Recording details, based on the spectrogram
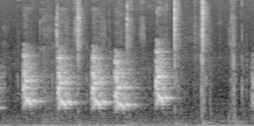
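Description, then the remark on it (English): A circuit-bent Baby Einstein toy piano plays a dog bark sound five times in quick, even succession, bright, followed by a few faint glitchy chirps and clicks. “And he's circuit bent a kid's toy, a baby Einstein piano.”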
